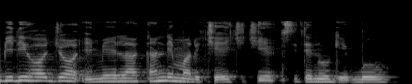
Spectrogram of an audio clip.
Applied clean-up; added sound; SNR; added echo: none; none; none; none.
